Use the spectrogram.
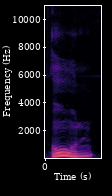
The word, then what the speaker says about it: un: And soy una estudiante means I am a female student. The U in un is pronounced as double O in Ubuntu and not like the U in umbrella.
